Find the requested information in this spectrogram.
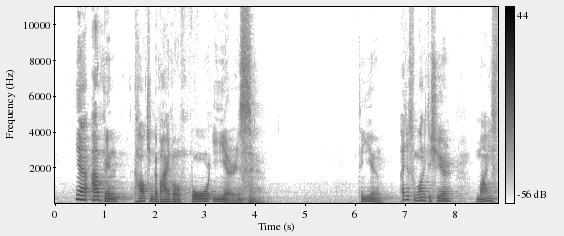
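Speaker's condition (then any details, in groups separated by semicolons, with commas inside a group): Cleft lip and palate, severe; 12 surgeries to date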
